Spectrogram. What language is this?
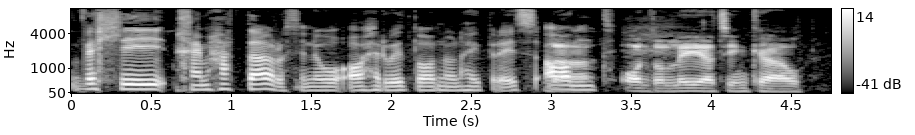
Welsh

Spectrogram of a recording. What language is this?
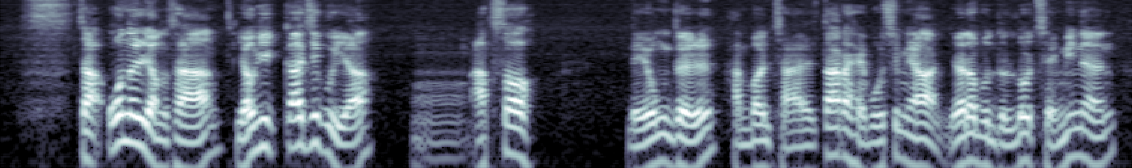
Korean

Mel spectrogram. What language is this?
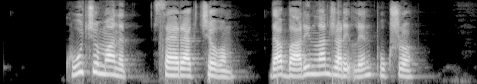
Mari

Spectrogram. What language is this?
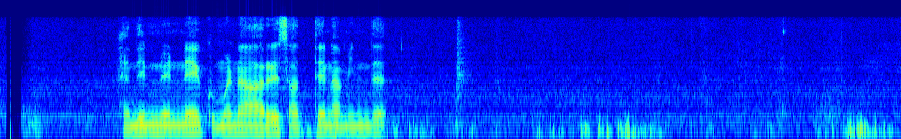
Sinhala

